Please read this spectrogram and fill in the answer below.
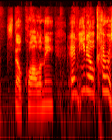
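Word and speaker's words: Snoqualmie: up here and see snow colony." And then it's call me dummy. You had an extra syllable colony and see snow colony and snow qual.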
